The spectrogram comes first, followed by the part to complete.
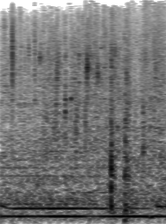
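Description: Food frying in hot oil in a pan, a steady crackling sizzle, with one sharper knock about one and a half seconds in and a steady low hum underneath.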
